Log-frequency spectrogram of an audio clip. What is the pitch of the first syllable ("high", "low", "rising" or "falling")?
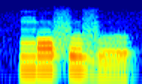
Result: high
